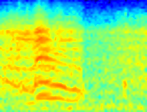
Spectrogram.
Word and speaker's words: Lobe: It's published by the LOBELOG, that's LOBELOG, Loeb, rhymes with globe, entitled Foreign Policy.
